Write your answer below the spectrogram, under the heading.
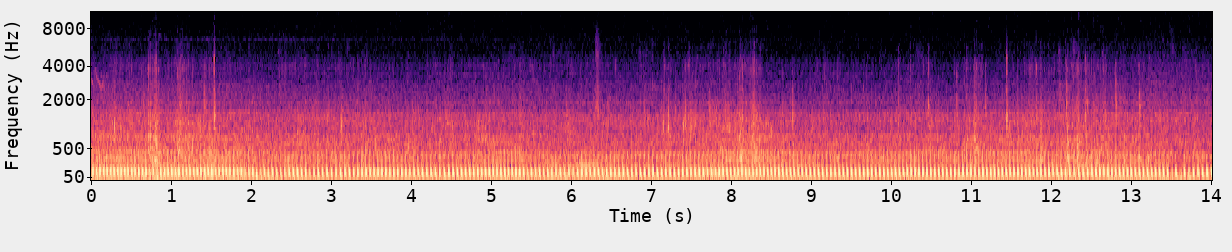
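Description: Motorcycle engine running at low revs, a steady low rumble, with faint scattered clicks above it.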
